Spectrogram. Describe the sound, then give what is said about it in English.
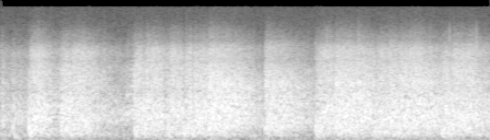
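Gunfire exchanged between outlaws and an advancing posse: a few sharp, loud bangs break through a dense wash of rough noise, spaced irregularly, with no voices. “Like a well-drilled infantry team, the outlaws suddenly dropped to their knees, drew their guns, and fired, to be answered almost immediately by the advancing posse.”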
